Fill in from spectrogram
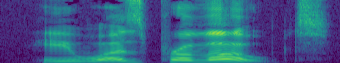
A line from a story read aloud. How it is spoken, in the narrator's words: Piandao said dryly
